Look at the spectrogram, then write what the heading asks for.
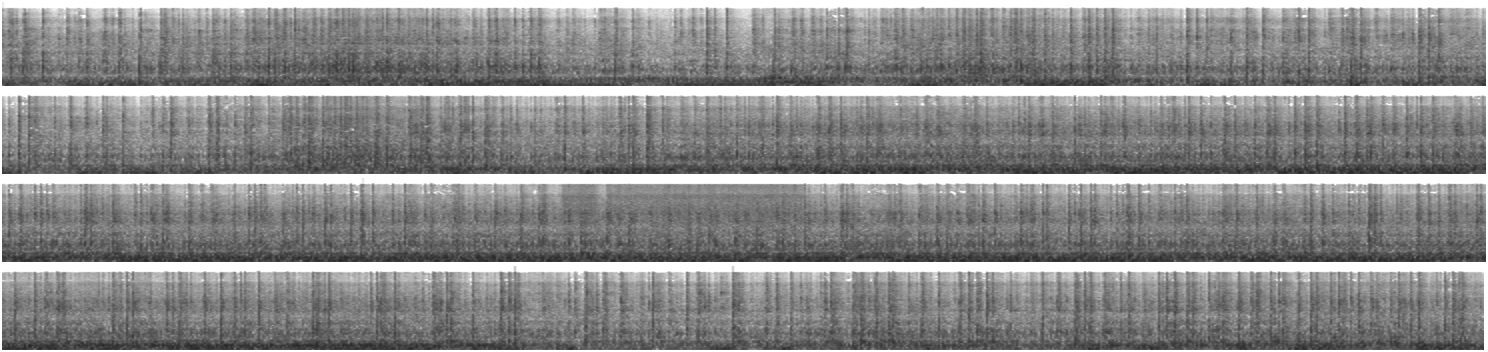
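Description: Drag-car engines running loudly: a race car's engine early on, then a blue Chevrolet Nova drag car's engine idling steadily, easing off a little near the end.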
